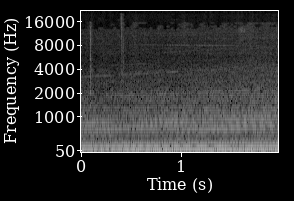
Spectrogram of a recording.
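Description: Dual-motor MG Cyberster of 510 hp with all-wheel drive, heard from inside while driving: a steady low drone and whir holding evenly throughout, with no voices.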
